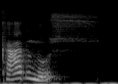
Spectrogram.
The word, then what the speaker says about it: Carlos: You have Carlos, which alone would sound like S, Carlos.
